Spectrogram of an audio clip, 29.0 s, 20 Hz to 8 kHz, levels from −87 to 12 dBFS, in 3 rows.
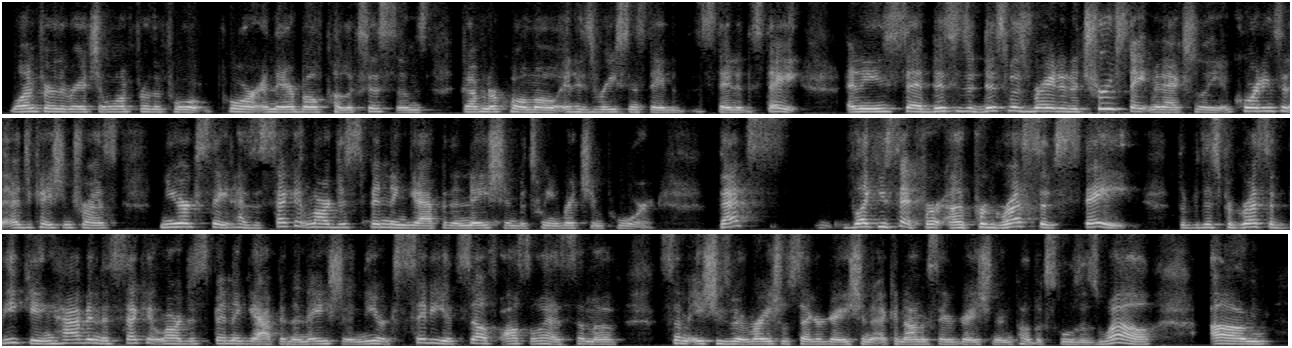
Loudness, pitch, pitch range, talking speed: -18 LUFS, 200 Hz, 180-240 Hz, 210 wpm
